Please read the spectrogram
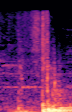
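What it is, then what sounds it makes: Baked-through damper bread. The bottom of a freshly baked damper loaf with a crusty outside is knocked, giving a dull, low thud with almost no ring. The dull sound shows the loaf is properly cooked through, expected to be fluffy inside and not yet cut.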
